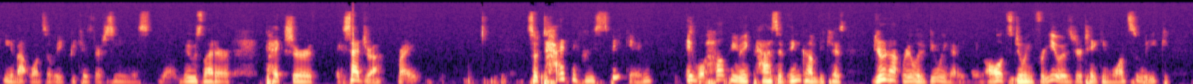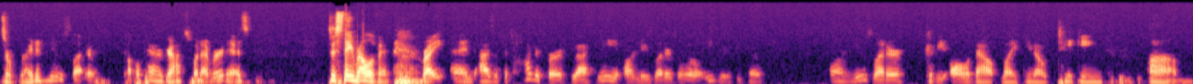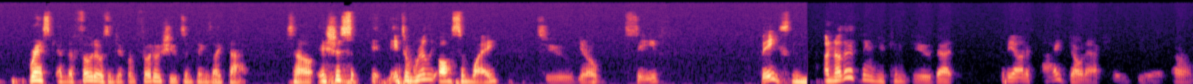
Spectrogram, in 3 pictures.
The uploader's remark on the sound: I don’t know what happened to the audio so I do apologize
